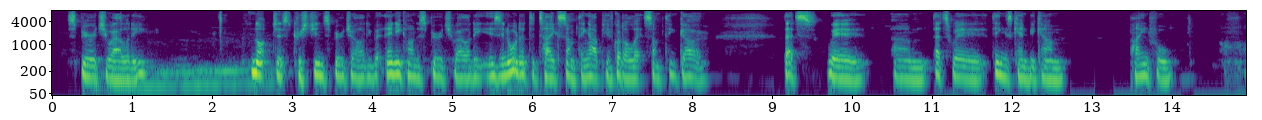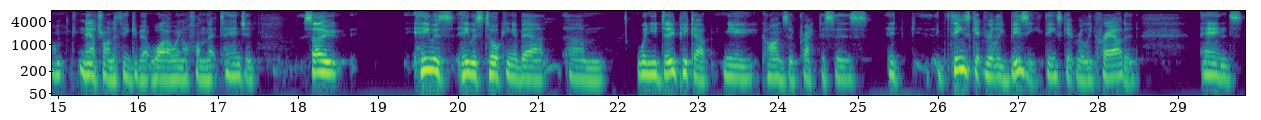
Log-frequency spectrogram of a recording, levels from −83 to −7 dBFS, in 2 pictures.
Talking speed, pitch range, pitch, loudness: 145 wpm, 125-165 Hz, 145 Hz, -27 LUFS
